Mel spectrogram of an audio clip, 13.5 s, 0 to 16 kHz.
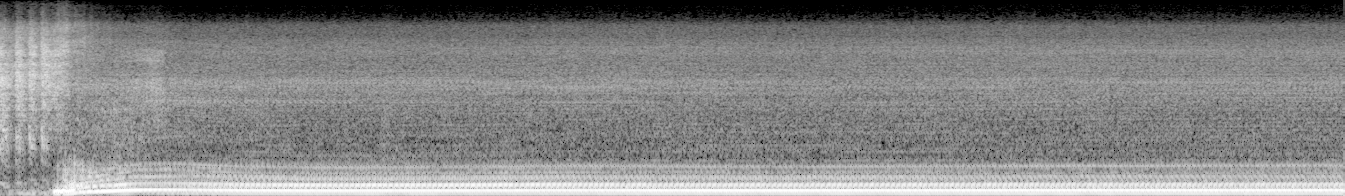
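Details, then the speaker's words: Nissan 350Z engine's first start after replacing the upper oil pan, damaged because of a sensor. Cranks, catches quickly, settles into a steady, even idle with no knocking or ticking; white smoke follows. "We have fluids in there now, so at this point I think it's time that we give her a start."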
